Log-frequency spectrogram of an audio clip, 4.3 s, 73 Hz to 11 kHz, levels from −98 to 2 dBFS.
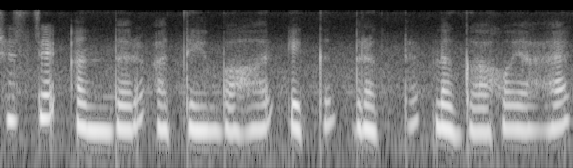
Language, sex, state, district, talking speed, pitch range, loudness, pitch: Punjabi, female, Punjab, Kapurthala, 140 wpm, 230-270 Hz, -15 LUFS, 240 Hz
